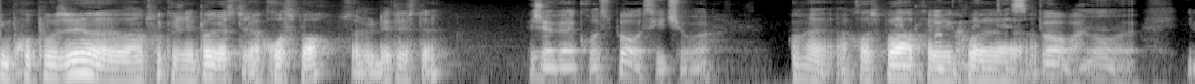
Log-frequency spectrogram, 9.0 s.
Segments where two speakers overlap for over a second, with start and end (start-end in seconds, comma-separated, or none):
6.7-7.9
